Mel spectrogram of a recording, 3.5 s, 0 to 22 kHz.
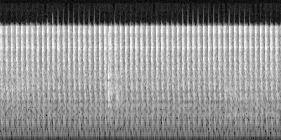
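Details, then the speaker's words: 1995 Dodge Ram V10 cold no-start, engine off: ignition module replugged, PCM 8 V reference up from 3 to 6 V, relays chattering in fast steady machine-gun clicks; PCM internal 8 V regulator failing. "I'm gonna plug this ignition module back in plug it back in we're up to six volts again our relays are clicking like crazy"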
